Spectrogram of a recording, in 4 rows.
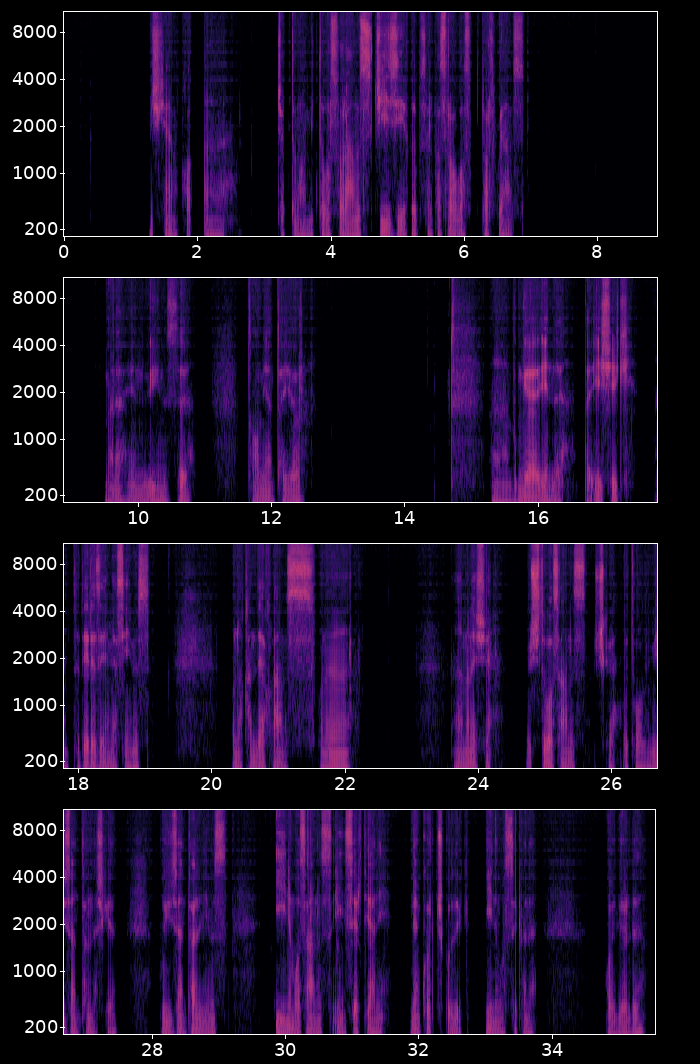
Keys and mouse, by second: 1.4 middle click, 2.9 shift+middle click, 4.9 g, 8.0-9.3 middle drag, 10.2-11.4 middle drag, 11.9 middle click, 12.6 Tab, 12.9-14.2 middle drag, 14.8 middle click, 16.1 middle click, 17.4 middle click, 20.0 middle click, 21.2 middle click, 22.3 Tab, 23.3 shift+middle click, 24.2 3, 27.7-29.1 middle drag.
